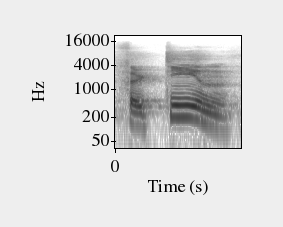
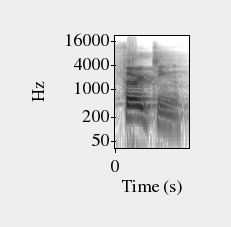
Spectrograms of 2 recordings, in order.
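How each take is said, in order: First: The stress is on the second syllable. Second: The stress is on the first syllable. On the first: The speaker calls it right. "a sílaba a ser pronunciada mais forte vai ser a do teen" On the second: The speaker calls it wrong. "você não vai dizer thirteen"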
